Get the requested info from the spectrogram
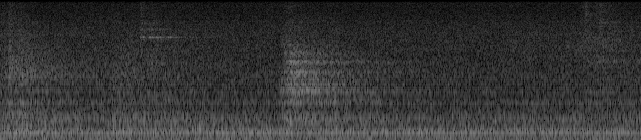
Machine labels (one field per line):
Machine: pump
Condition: normal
